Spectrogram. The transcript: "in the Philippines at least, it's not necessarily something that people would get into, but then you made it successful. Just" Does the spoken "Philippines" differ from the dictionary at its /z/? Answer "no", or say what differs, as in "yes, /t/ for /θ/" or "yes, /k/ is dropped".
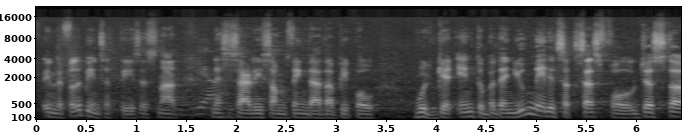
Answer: yes, /s/ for /z/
